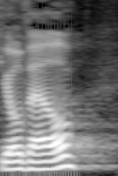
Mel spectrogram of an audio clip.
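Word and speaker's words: Yovel (יובל): Now, the word Jubilee itself is from the Hebrew word Yovel, or as it's pronounced, Yovel, which literally means a ram's horn, ram's horn trumpet.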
